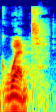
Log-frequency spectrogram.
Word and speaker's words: Gwent: First off, D, it's pronounced Gwent.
